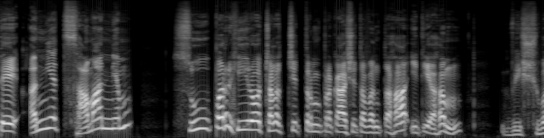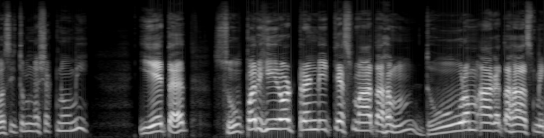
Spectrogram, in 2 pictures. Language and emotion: Sanskrit, disgusted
